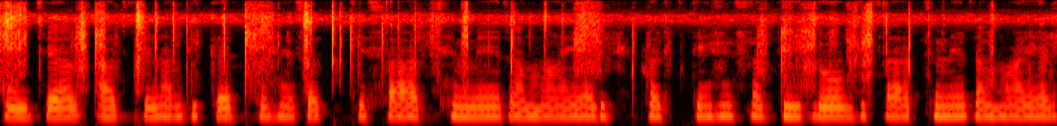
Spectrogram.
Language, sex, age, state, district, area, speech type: Hindi, female, 18-30, Uttar Pradesh, Pratapgarh, urban, spontaneous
